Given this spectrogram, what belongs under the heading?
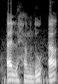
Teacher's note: En bas de la gorge, on a le Ha et le A. D'accord? Quand tu dis par exemple Alhamdou, A, ça sort d'ici.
